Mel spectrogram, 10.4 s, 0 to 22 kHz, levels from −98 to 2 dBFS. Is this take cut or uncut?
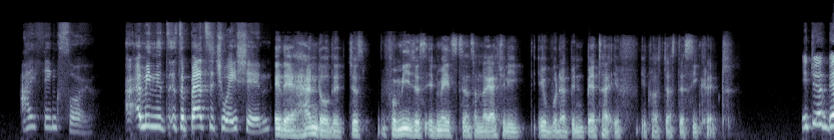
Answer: cut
